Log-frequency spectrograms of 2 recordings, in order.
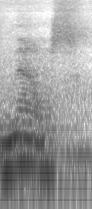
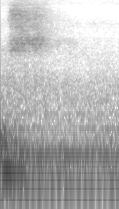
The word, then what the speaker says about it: nous: What used to be pronounced as nous in England, and teachers would like to say to their pupils, use your nous, meaning what?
